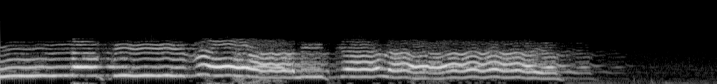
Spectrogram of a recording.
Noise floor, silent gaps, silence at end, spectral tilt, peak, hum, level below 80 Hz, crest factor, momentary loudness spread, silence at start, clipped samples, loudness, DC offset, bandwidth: -53 dBFS; none; 1.25 s; -9.5 dB/octave; -2 dBFS; none; -52 dBFS; 12 dB; 9 LU; 0 s; under 0.1%; -14 LUFS; under 0.1%; 3.4 kHz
